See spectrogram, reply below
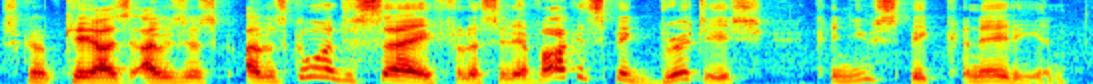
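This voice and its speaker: A woman with a very low voice hosts a chat show in a TV studio. Her pitch swings widely while she gropes through her questions, restarting often. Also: big pitch swings, darkish tone. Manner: rambling, halting, many restarts. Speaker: talk show host. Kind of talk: casual interview chat. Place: local TV studio.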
